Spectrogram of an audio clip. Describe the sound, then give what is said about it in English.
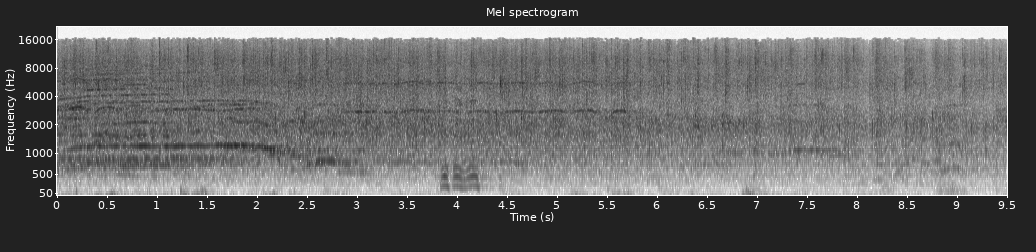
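Audience applause for a group of guests: dense, steady clapping fills the whole stretch without a break and eases slightly toward the end. “One more round of applause for all of my guests, Geoff Tate, Dana Gould, Tom Thakkar, Emma Arnold, and Mark Wahlberg.”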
